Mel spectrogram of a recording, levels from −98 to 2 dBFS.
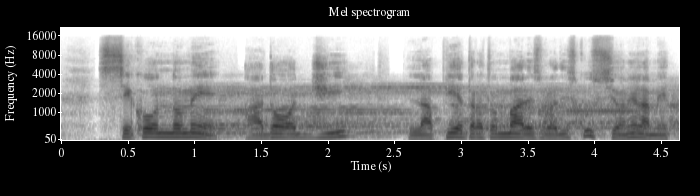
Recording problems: echo of what is said; strong; throughout; 210 ms later, 10 dB below the speech

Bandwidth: 15.5 kHz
